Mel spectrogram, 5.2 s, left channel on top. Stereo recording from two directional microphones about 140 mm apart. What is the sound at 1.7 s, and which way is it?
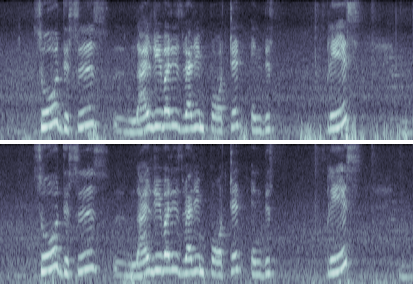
A woman's voice, 90° right.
